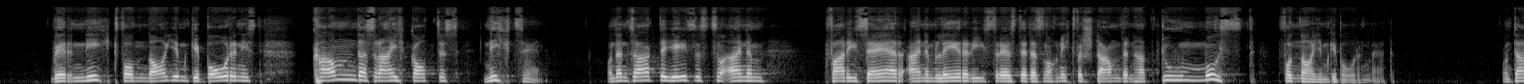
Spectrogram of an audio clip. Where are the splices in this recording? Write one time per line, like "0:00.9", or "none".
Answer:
0:11.6

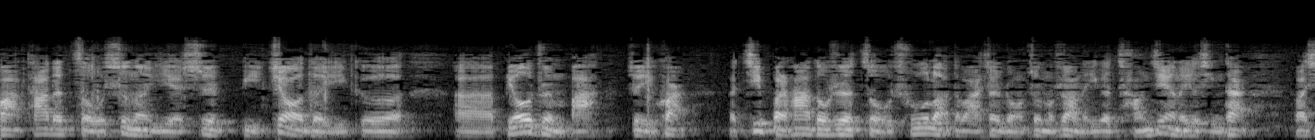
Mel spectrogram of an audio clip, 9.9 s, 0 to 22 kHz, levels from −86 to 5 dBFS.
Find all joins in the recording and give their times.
0:07.4

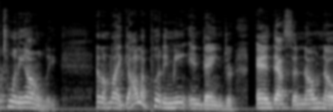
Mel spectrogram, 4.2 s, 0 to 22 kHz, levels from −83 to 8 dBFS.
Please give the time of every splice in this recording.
0:01.1
0:03.1

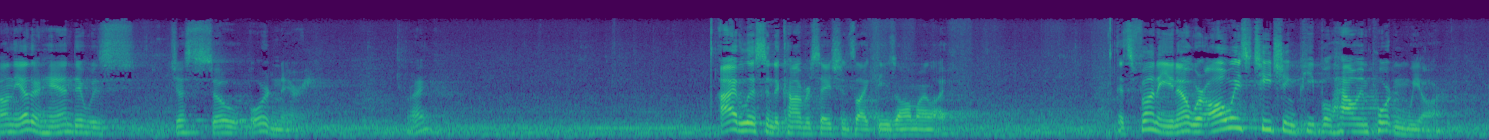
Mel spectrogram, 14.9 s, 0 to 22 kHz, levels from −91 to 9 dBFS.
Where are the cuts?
0:11.1

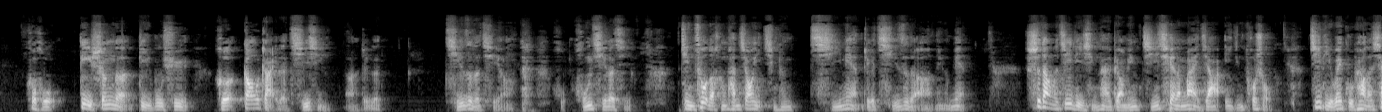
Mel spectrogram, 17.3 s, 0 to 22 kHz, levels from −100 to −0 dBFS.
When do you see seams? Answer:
0:08.3

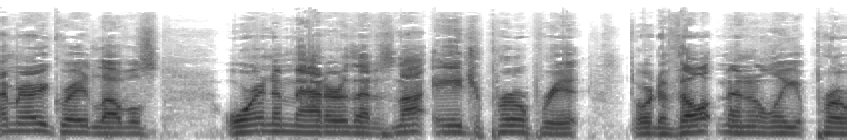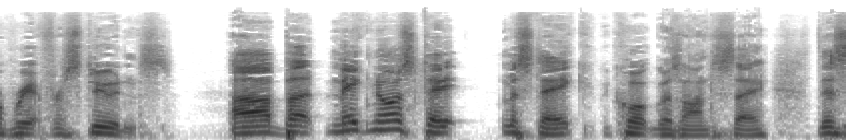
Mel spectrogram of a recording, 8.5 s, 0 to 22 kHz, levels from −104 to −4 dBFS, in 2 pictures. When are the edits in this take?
0:05.4

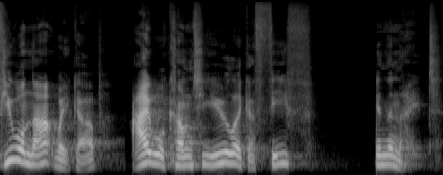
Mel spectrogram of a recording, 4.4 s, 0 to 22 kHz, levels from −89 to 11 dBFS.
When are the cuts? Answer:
0:01.2

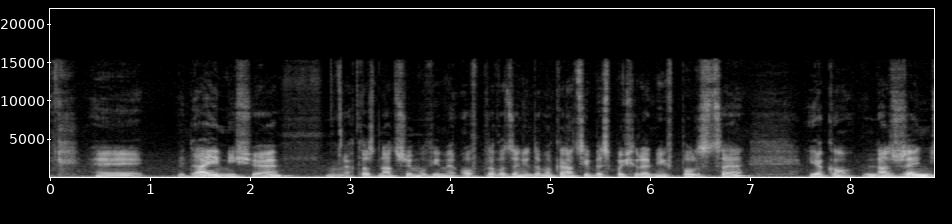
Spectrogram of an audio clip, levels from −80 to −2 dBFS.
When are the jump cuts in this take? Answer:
0:01.2
0:03.0

